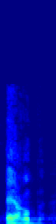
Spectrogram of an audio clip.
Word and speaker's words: herbe: So French, it's herbe. And that means that not only did they drop the H, but they dropped the A at the end. Now, it's spelled with an E at the end, but that E is not really pronounced. It's rather like our silent E. It's just gone.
